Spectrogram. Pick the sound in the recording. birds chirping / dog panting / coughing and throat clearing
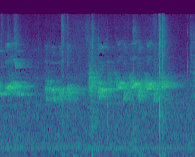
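birds chirping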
